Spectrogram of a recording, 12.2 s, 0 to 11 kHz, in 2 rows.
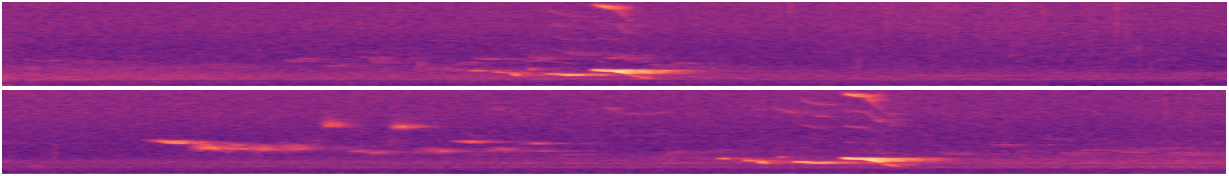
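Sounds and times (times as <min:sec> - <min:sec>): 
golden oriole singing: 0:01.1 - 0:03.6, 0:06.9 - 0:12.2.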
